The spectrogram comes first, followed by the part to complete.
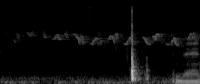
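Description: A single sharp knock about a second in, as the steel crush sleeve is set down on the wooden workbench. A thin, wavering high chirping runs behind it.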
